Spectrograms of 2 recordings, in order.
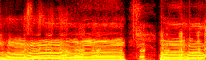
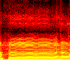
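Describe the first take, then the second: First: Long held hum, building up; louder humming. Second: A short sustained hum; demonstrated humming. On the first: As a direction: demonstrate a hum that swells and rises. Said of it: "and you get louder". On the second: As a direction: hum it as a demo. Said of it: "and you start humming". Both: Shown as a demonstration.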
